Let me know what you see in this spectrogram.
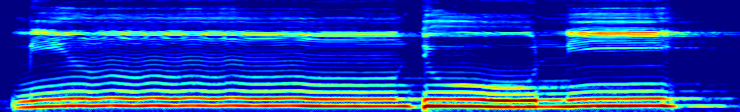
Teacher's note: Kita samarkan bunyi nun sukun 3 harokat min, siap masuk ke huruf dal, maka bibir kita siap-siap pada makhraj huruf dal. Min duni masing-masing 2 harokat, duma bertemu wawu sukun, ni kasar bertemu ya sukun, masing-masing 2 harokat kita panjangkan. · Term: ikhfa hakiki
